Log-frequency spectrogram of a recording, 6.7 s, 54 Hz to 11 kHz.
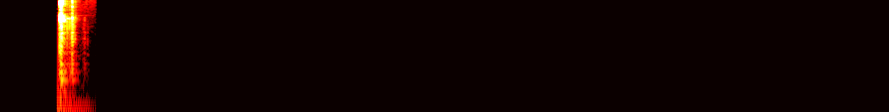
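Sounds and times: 
casino poker chips stacking: 0.4s - 0.7s.

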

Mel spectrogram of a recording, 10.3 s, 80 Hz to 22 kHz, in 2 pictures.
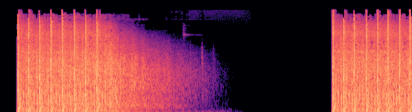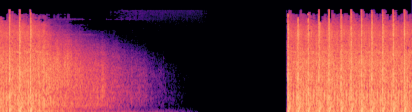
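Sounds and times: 
.50 caliber gun firing medium-long bursts: 0.2s - 2.3s, 4.2s - 6.6s, 8.8s - 10.3s.

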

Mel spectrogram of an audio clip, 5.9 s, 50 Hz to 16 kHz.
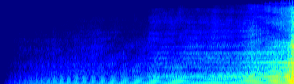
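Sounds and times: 
Harley-Davidson motorcycle horn: 2.8s - 5.7s.

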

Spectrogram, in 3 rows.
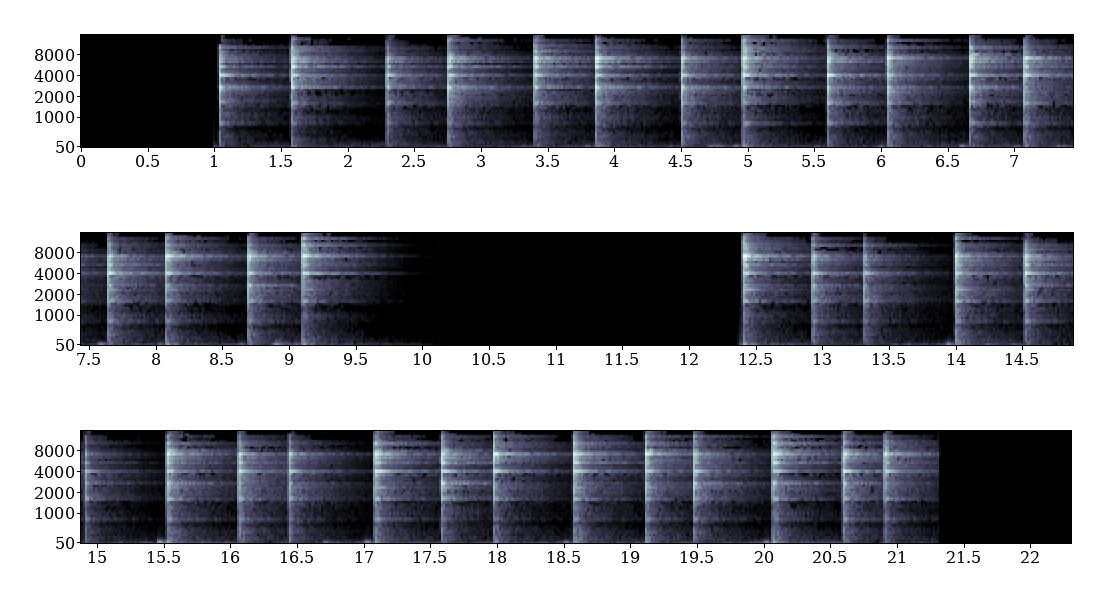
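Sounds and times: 
hammer striking: 1.0s - 9.5s, 12.4s - 21.3s.

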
